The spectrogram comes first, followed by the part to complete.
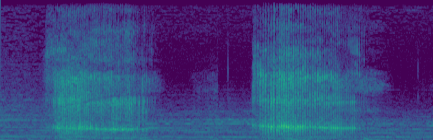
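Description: A woman snoring twice through her nose, her mouth taped shut. Each snore lasts about a second, and they come about two seconds apart, over steady background music.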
